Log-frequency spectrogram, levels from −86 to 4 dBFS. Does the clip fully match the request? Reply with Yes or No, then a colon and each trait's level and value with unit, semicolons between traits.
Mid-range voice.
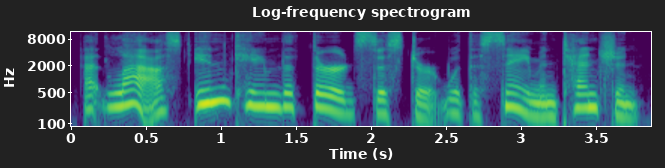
No: high, 205 Hz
